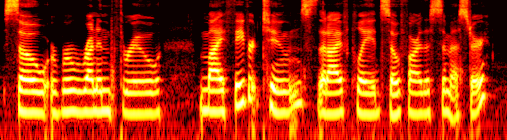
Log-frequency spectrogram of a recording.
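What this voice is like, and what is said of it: Sick, rough-sounding voice. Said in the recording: “I am a little sick right now, so that's kind of why my voice sounds like that. My roommates told me it's sexy”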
